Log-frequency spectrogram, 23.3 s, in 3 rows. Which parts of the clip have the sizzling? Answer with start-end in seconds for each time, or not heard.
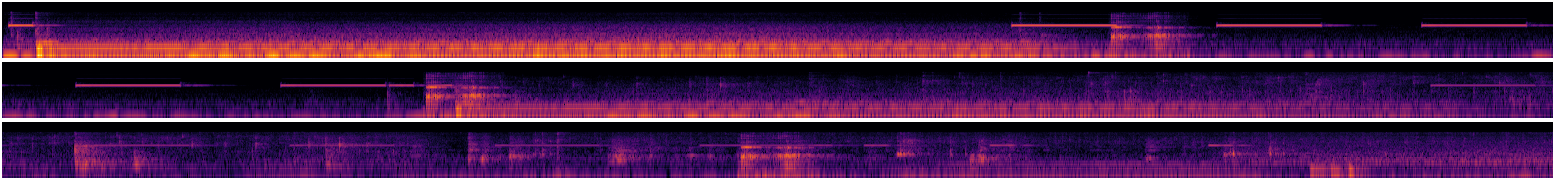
9.9-23.2.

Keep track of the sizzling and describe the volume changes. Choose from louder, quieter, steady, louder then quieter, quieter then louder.
louder.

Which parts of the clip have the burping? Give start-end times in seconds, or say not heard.
5.5-6.0, 9.8-10.3, 19.1-19.6.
